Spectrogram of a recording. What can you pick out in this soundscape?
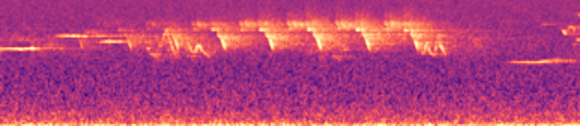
Hermit Thrush, Red-eyed Vireo, Ovenbird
